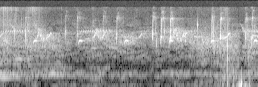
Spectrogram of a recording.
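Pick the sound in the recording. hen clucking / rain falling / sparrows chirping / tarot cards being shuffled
sparrows chirping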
